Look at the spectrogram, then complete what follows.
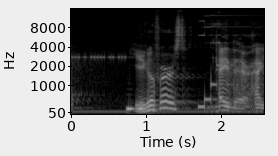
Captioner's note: system beeps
